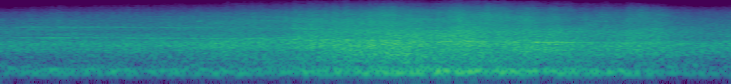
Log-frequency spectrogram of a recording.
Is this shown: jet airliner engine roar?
yes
